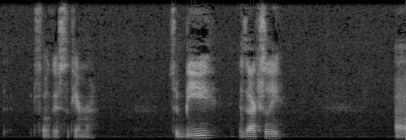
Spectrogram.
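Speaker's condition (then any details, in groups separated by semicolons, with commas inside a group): No condition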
